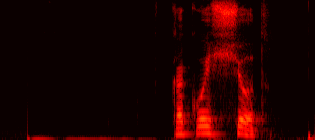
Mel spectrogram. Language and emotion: Russian, neutral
